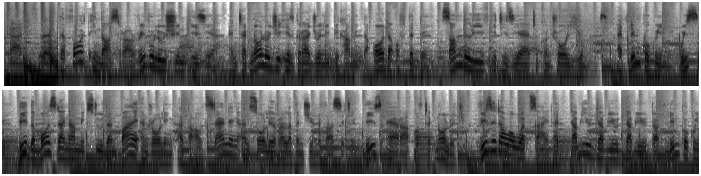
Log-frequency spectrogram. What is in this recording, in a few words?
English voice over advert; Limko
